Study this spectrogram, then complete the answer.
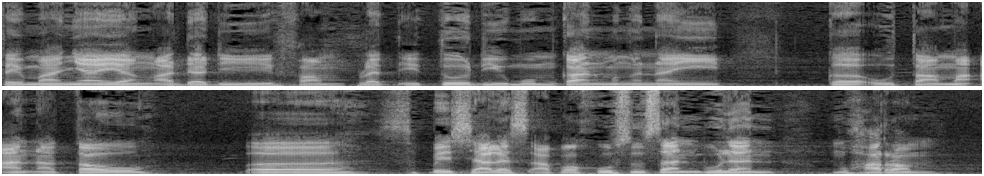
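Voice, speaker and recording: A man speaks at a fairly slow pace. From Central Java, Indonesia. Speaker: moderator and Islamic teacher; moderator, Islamic teacher. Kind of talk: event moderation. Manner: animated. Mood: polite, formal religious tone. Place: stage. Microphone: handheld.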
